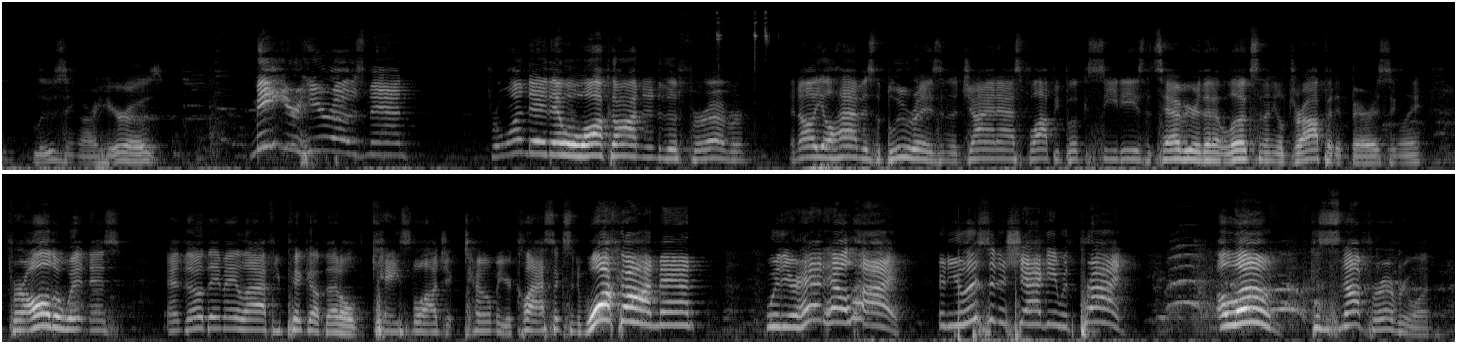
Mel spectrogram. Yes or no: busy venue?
yes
